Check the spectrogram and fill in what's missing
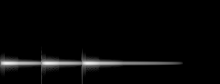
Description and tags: short FM generated tones with a percussive envelope
electronic, fm, synth, tones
